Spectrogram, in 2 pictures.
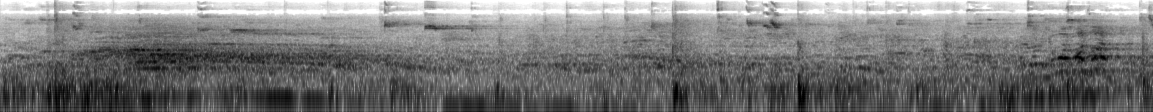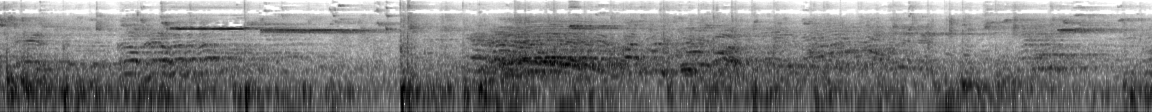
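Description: Young men and women shout and call out across the court.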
